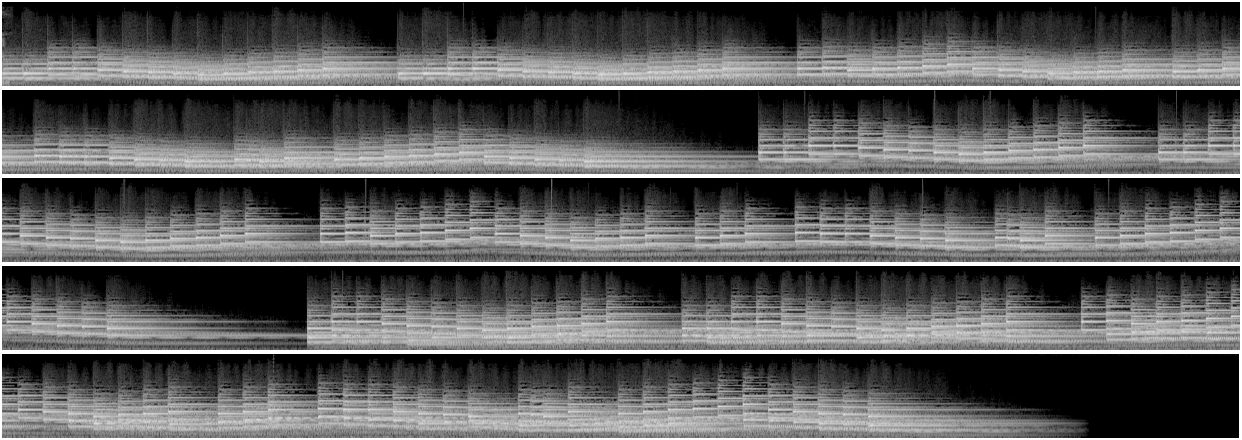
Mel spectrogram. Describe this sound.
Here is the second carillon recording in the Carillon Bells pack. God Rest Ye Merry Gentlemen. Good holiday song. Hope you enjoy this as well.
